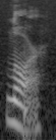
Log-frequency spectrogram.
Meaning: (noun) All the facts and traditions about a particular subject that have been accumulated over time through education or experience
- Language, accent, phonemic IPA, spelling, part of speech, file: English, US, /loɹ/, lore, noun / verb, En-us-lore.ogg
